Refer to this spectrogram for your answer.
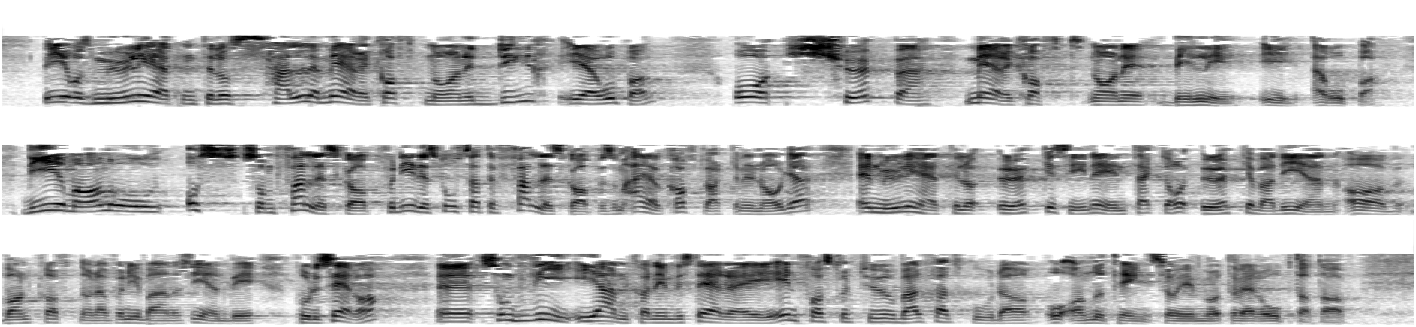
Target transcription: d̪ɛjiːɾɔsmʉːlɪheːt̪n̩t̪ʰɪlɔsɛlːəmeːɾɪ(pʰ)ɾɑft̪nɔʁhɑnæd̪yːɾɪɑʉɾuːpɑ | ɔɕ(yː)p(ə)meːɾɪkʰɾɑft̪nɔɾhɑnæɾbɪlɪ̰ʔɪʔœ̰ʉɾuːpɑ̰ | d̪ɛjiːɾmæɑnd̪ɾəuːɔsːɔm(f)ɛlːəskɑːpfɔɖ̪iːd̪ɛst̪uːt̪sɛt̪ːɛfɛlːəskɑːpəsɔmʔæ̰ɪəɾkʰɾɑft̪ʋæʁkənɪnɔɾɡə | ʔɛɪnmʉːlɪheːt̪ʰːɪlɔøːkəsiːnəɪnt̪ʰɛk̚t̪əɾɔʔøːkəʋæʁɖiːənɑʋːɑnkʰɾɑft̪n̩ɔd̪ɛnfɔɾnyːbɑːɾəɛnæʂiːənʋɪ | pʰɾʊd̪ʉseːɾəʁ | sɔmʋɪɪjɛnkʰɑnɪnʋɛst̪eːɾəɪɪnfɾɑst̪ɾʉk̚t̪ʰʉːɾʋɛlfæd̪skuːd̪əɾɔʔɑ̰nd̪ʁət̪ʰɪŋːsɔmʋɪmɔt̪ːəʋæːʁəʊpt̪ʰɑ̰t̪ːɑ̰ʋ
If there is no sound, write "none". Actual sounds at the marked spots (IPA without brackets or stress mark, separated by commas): kʰ, øː, ə, f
